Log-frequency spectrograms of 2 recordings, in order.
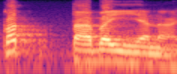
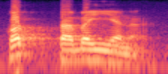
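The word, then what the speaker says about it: قد تبين: Jadi qad tabayyana dibaca qad tabayyana. Jadi dalnya hilang ya. Langsung ke suara ta, masuk idgham, masuk suara ta langsung qad tabayyana.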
